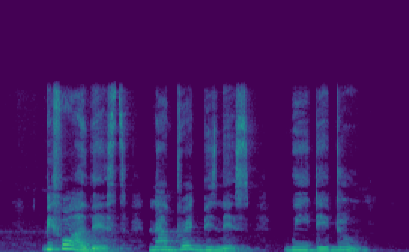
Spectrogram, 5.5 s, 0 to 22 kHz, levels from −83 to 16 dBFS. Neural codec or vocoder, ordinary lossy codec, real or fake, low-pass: none; none; real; 14.4 kHz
